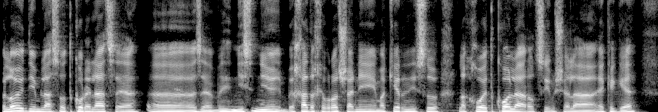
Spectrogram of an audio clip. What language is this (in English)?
Hebrew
